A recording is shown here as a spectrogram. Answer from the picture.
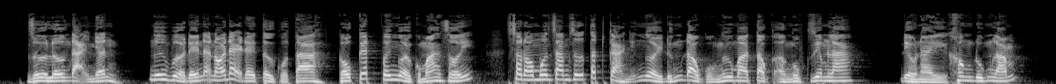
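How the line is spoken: Suppressed anger. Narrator (Vietnamese): Ngư Cường áp chế sự tức giận ở trong lòng, nói

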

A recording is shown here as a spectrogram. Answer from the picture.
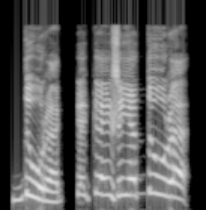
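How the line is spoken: Inner despairing moan. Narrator (Russian): простонала про себя Кенна

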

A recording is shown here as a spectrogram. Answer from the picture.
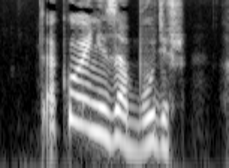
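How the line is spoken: Scoffing snort. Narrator (Russian): хмыкнул Пит

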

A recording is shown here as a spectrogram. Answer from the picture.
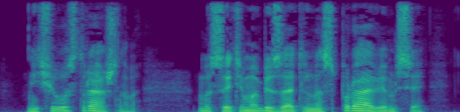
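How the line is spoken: Soft whisper. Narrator (Russian): тихо шептала она

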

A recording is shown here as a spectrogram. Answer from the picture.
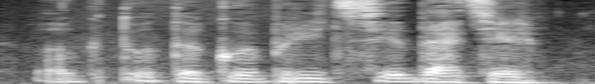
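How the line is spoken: Quiet question. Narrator (Russian): тихонько спросил Данилов Луи

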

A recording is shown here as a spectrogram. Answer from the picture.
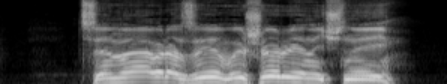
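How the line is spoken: Calm answer. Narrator (Russian): также спокойно ответил я

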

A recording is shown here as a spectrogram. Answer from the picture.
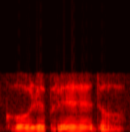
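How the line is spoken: Drawn-out drawl. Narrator (Russian): протянула Кончита

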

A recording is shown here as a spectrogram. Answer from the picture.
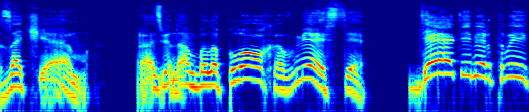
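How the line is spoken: Shouting. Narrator (Russian): кричала Анна

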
